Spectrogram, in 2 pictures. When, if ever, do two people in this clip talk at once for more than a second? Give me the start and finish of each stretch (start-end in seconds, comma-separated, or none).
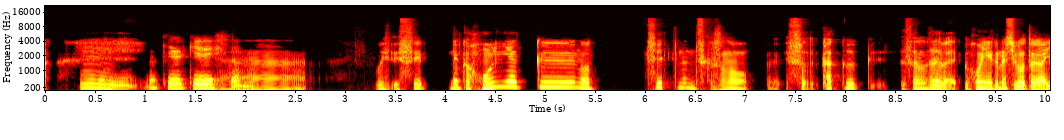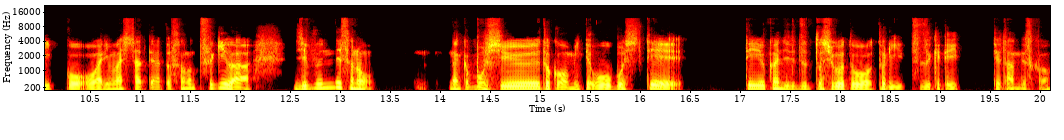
none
